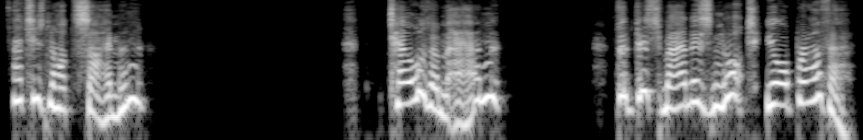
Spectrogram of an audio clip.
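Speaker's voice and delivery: very high, insistent exclamation; shocked old lady. A narrator's reading. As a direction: exclaim in a high, appalled lady's voice. Shocked aunt denies the corpse's identity.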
